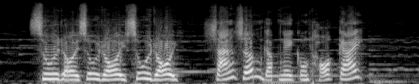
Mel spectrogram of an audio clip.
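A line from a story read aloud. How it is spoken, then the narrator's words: Group shouting in unison. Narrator (Vietnamese): Đám lâu la của lão đồng thanh gào lên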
